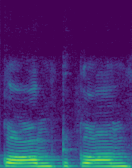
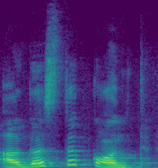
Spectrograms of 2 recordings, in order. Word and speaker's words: Auguste Comte: pronounce एशन किया जाए इनका जो नाम है वो फ्रांसीसी भाषा का नाम है ठीक है तो अगस्त कौं है ठीक है हम लोग कम कम ऐसे बोलते हैं लेकिन यह सारा ही जो उच्चारण की दृष्टि से वो गलत है इनका सही उच्चारण हो जाएगा अगस्त कोथ ठीक है यह चीज भी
